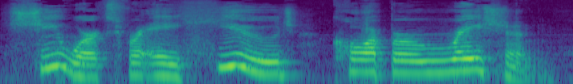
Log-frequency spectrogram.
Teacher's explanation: 4 syllables. The third syllable has a very strong R.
